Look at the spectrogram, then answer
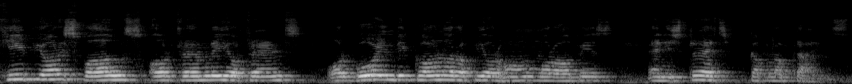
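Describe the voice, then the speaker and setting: Room echo surrounds a man with a high pitch and a dark, mellow tone, who speaks very slowly with fairly even intonation. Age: 80s+. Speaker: doctor leading yoga class. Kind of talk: guided exercise instruction. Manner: halting.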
